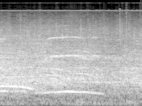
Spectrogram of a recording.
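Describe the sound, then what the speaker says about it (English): Crowd noise from spectators at a Cumberland Valley girls' high school basketball game against CD East, a steady, fairly loud wash of voices and applause with a faint whistle-like tone drifting through. "The Cumberland Valley crowd's getting a little crazy about it"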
